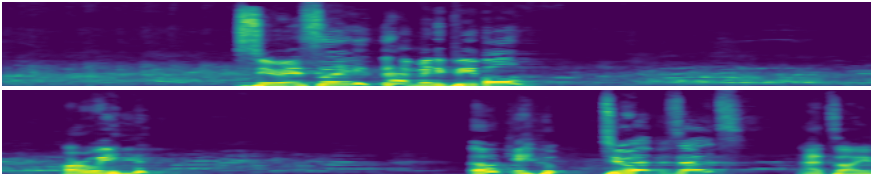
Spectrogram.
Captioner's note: sizable applause; audience shouting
